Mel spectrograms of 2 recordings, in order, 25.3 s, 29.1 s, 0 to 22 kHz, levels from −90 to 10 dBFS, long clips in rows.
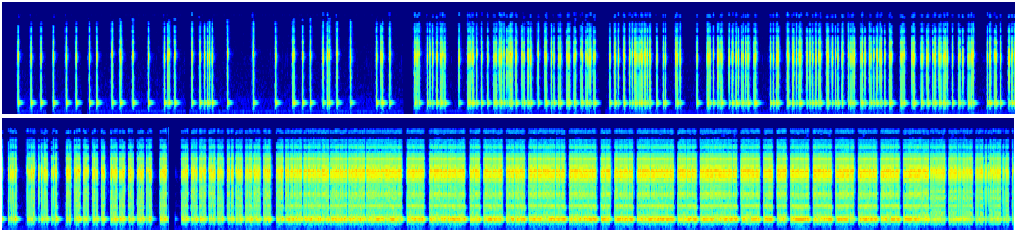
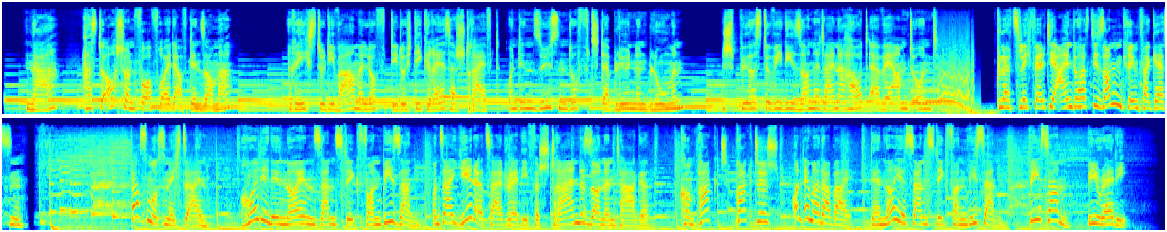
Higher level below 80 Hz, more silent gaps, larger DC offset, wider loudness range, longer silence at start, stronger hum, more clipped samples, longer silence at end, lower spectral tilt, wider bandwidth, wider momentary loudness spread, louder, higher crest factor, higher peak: second, -74 dBFS vs -36 dBFS; first, 0.58-0.62 s, 5.04-5.08 s, 14.76-14.82 s vs none; neither; first, 12 LU vs 2 LU; first, 0.2 s vs 0 s; neither; neither; second, 0.05 s vs 0.5 s; second, 1.5 dB/octave vs -3.5 dB/octave; second, 14.5 kHz vs 17 kHz; first, 12 LU vs 6 LU; about the same, -16 LUFS vs -18 LUFS; about the same, 18 dB vs 14 dB; first, 0 dBFS vs -4 dBFS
